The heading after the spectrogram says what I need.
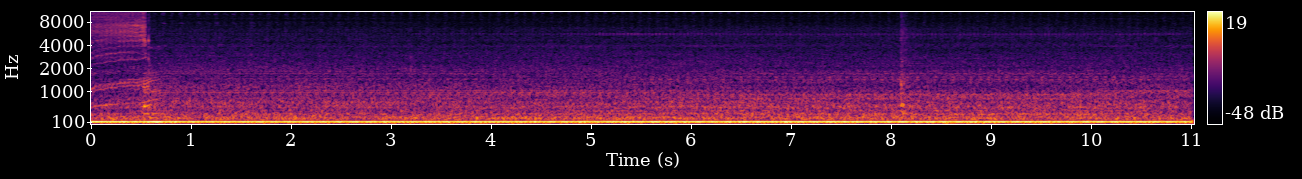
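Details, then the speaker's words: Restored antique Frigidaire W-5 refrigerator, condensing unit with exposed flywheel, just started during charging: low, steady, even hum with no knocks or rattles; running smooth and quiet. "Nice and quiet."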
